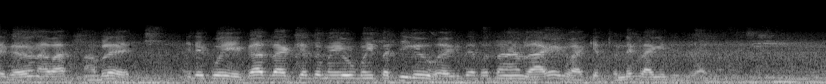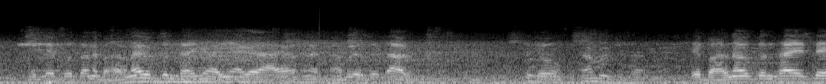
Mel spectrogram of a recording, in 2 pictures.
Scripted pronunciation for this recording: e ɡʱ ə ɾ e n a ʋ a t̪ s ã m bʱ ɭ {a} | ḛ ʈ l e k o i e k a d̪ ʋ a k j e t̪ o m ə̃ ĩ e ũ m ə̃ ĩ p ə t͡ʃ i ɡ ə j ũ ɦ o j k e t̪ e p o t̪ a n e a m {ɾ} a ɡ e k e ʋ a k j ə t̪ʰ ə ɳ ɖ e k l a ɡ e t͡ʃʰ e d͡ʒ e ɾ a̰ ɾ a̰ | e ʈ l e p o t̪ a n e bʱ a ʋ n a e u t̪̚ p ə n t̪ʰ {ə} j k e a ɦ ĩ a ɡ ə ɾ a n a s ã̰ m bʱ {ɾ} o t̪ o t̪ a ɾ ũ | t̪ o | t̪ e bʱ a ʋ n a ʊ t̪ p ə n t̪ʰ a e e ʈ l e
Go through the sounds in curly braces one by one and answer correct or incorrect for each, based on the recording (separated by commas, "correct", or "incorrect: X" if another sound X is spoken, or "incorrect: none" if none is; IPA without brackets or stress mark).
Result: incorrect: e, incorrect: l, incorrect: a, incorrect: ɭ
